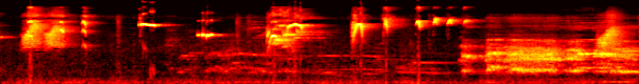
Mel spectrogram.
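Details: Olive-backed sunbird master song for training cage birds, in cucak jenggot style. Varied high chirps and short whistles, then a harsher, rasping chattering phrase near the end.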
